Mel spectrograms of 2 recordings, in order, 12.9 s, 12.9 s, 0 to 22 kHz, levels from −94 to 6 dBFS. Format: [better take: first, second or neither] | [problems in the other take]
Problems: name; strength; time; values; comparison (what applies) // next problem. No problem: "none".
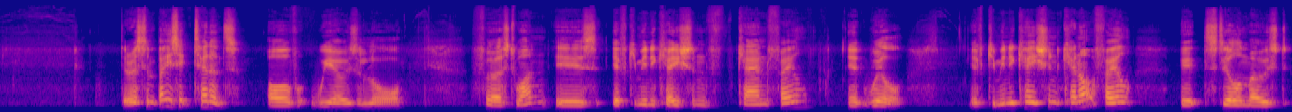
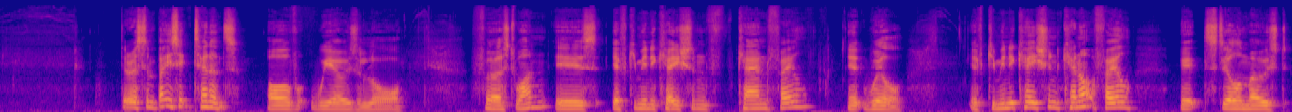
second | thin; somewhat; fading below 300 Hz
